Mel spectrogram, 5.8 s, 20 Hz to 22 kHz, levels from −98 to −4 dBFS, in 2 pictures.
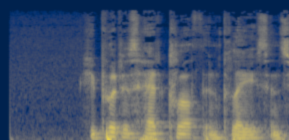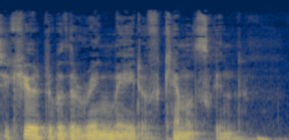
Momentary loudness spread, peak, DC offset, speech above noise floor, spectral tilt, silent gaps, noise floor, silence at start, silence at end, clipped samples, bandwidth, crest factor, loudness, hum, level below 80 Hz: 11 LU; -8 dBFS; under 0.1%; 32 dB; -5.5 dB/octave; none; -59 dBFS; 0.1 s; 0.2 s; under 0.1%; 16 kHz; 20 dB; -28 LUFS; none; -34 dBFS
